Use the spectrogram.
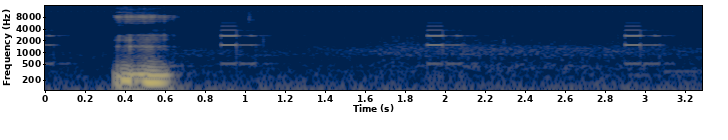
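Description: Loading beeps in StarCraft 2, three evenly spaced short electronic tones about a second apart, clean and moderately quiet, preceded by a brief low burst of sound.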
